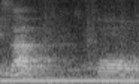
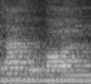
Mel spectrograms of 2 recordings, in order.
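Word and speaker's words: سبقا: Ya, seperti itu madiwad yang tidak boleh dibaca sabukon, tidak boleh. Itu langsung diwakafkan dan tanwin matanya dihilangkan. Jadi yang semula sabkon menjadi saboko.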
